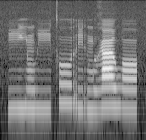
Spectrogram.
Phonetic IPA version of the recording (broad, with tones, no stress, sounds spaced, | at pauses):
iː˨ j ũ˨ β iː˨ tʰ oː˦ r i˨ r m ʊ˨ ɣ aː˦ w ɔ˦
